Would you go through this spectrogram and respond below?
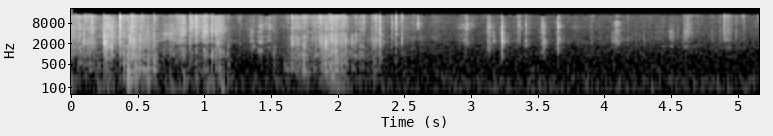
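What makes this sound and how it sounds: A utility knife blade cuts and shaves pieces off a solid, palm-sized white bar of dry soap held in a hand with long green nails. Dense, bright, crisp crunching and scraping fill the first two seconds, then thin out into scattered short, dry crackles and clicks with almost no low end.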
